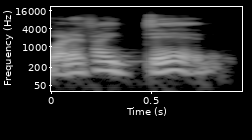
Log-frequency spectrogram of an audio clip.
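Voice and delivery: hushed, frightened self-question; nervous witness asking himself, hushed and afraid; scared thought. Retold or imitated. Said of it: "scared at that time".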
